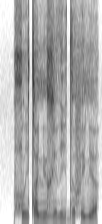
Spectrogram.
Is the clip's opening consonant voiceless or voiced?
voiceless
